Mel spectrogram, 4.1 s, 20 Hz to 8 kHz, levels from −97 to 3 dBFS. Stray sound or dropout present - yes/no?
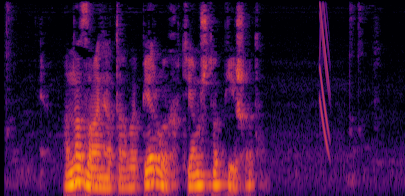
yes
